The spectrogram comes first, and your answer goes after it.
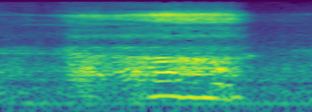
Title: The sounds of snoring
